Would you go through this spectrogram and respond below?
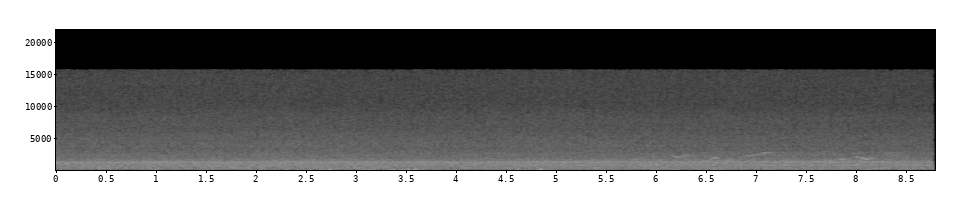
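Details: More than 15,000 bees clustered on a tree; their continuous droning buzz holds steady throughout, with a few low thumps of handling or wind in the middle.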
